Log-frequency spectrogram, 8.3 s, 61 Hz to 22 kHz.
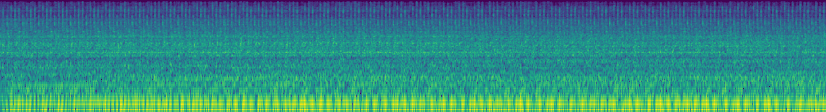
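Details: Toyota Verso 1.8 2ZR-FAE Valvematic, 180,000 km, petrol/LPG; loud fast irregular ticking clatter near three per second, uneven beat; engine shakes, occasional cylinder 4 misfire; compression ~13 bar, plugs, coils, injectors OK, no codes; cause unknown.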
